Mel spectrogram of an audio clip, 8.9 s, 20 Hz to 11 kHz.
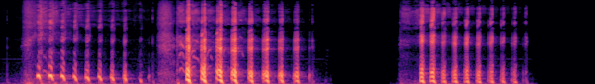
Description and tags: AS076768 Amusement
voice of user AS076768
amusement, diversion, entertainment, human, male, man, recreation, vocal, voice, wordless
